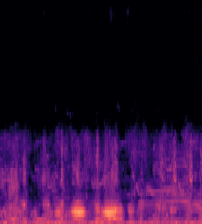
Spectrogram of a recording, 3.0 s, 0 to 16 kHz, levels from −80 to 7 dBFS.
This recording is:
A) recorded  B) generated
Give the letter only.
A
